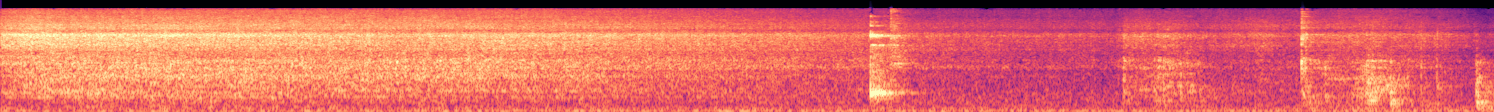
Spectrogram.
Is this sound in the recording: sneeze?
no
